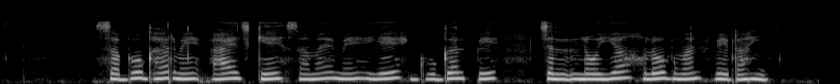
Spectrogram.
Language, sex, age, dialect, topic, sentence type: Chhattisgarhi, female, 18-24, Northern/Bhandar, banking, statement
